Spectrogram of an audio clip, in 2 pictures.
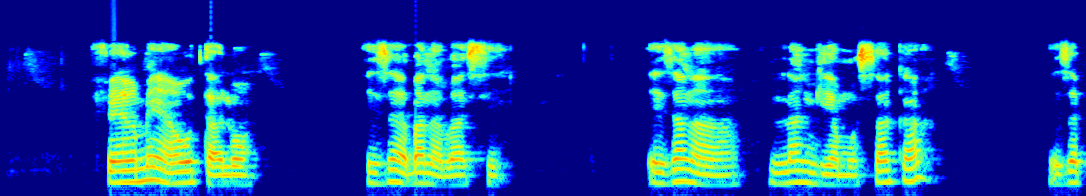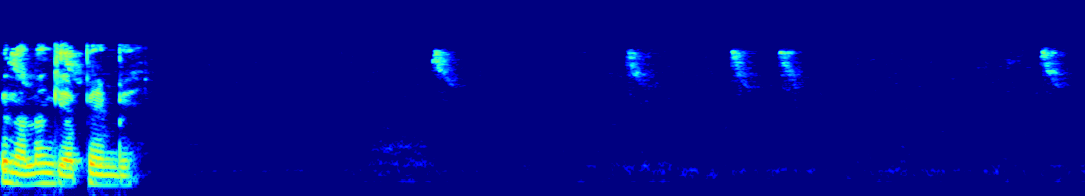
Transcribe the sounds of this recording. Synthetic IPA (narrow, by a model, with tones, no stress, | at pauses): fɛ˨ʁme˦ja˨o˦ta˨lɔ̃˦ | e˨za˦ja˨ba˦na˨ba˦si˦ | e˨za˦na˨ | la˦ŋɡi˨ja˨mo˨sa˦ka˦ | e˨za˦pe˦na˨la˦ŋɡi˨ja˨pɛ˦mbɛ˨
